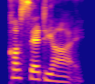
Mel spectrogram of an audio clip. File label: "corsetière", Indian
